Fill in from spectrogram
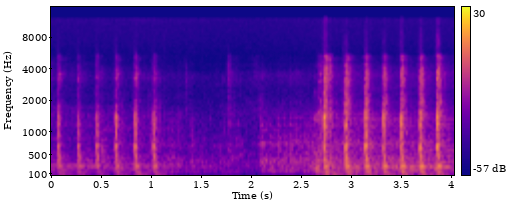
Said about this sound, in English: I hurry aboard the ship, and after showing the person my credentials, we go below to Vuko's cabin. I wait a short distance away while he knocks on the door.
